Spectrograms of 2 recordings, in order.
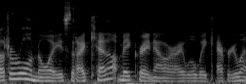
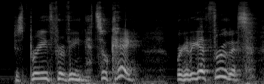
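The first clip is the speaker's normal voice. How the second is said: higher, louder, urgent reassurance to a wounded woman; frantic man comforting; 9 semitones higher, 4 dB louder than usual. Acted. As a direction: desperately soothe her while panicking. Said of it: "the sound of a man".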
